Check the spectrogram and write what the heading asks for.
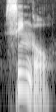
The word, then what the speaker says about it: single: good also this word single single the NG makes the nasal um sound plus the hard G sing go single I'm not single I'm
